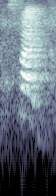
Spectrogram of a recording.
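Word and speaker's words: psych: देखा क्या वर्ड था साइक तुम इसको पता नहीं क्या पढ़ रहे होगे पर ये साइक है नहीं क्या इसम जो प है वो साइलेंट है ठीक है अब इसका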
